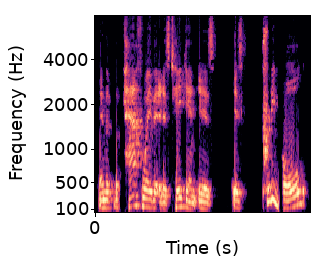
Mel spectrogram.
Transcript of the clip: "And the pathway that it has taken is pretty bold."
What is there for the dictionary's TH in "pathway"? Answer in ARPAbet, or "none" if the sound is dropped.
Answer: TH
